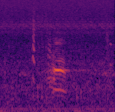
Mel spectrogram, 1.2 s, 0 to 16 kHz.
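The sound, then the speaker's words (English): A few soft goose honks from a flight of about 60 Canada geese passing overhead, one slightly clearer call standing out midway, over a quiet background hiss. No one speaks. “Got a um, flight of Canada geese going over here now. Pretty quiet though.”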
